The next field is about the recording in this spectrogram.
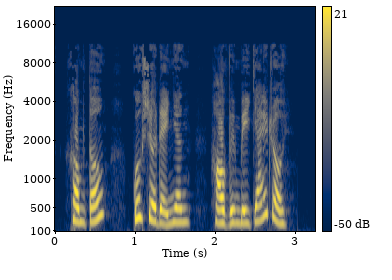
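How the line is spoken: Distant terrified shout. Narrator (Vietnamese): bên ngoài đột nhiên truyền đến một tiếng hét kinh hãi

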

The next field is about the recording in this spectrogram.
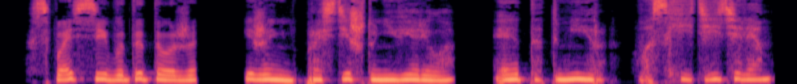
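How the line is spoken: Whispered. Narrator (Russian): прошептала

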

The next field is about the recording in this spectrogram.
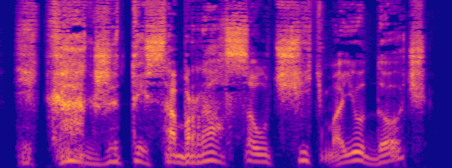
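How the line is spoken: Trembling question. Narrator (Russian): дрожащим голосом спросила Тельма

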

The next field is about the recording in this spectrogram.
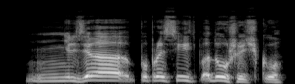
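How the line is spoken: Trembling voice. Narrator (Russian): дрожащим голосом говорю я

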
